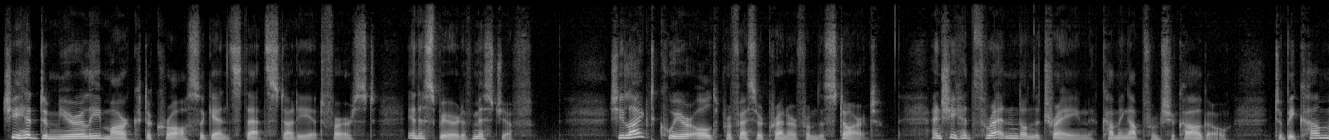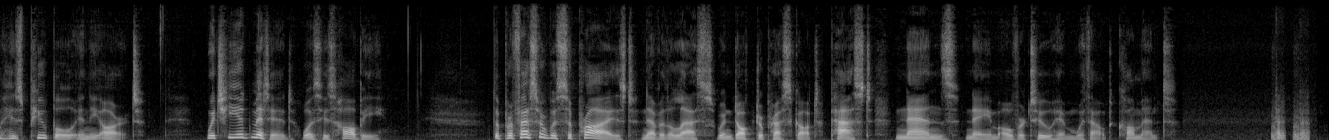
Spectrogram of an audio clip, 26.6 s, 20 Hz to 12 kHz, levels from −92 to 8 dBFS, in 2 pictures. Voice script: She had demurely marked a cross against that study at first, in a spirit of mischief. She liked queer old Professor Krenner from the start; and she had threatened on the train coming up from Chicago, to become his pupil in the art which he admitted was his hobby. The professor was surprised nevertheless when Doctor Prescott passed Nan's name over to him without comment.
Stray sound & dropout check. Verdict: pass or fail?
fail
